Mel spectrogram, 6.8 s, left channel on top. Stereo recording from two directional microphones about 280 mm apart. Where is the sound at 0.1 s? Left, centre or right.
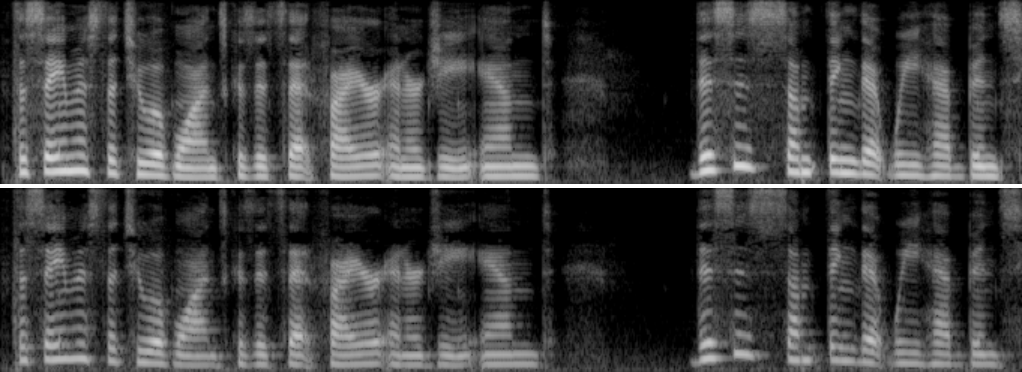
Centre.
